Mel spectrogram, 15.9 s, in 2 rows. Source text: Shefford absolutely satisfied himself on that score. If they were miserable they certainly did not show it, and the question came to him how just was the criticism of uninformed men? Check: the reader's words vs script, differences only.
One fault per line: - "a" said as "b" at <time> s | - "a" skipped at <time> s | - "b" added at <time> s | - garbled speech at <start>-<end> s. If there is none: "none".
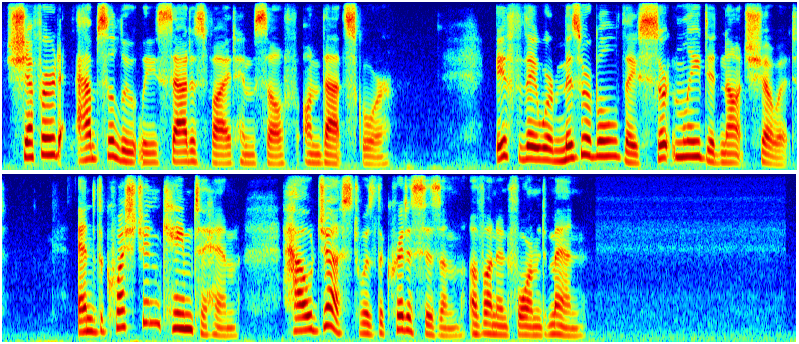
none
